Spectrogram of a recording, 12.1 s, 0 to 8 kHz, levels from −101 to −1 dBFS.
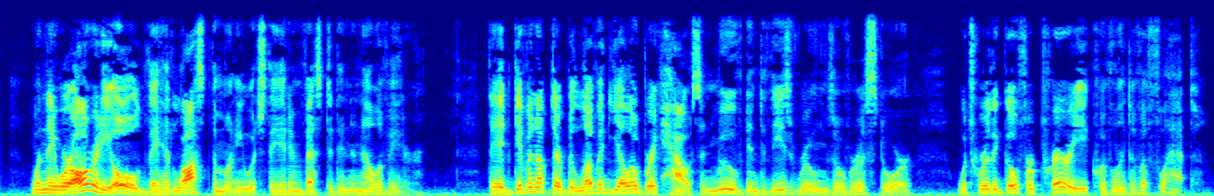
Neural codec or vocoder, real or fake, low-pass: none; real; 7.2 kHz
